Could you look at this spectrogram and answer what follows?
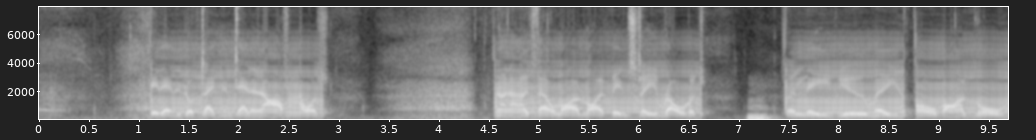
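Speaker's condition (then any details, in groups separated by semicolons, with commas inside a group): Laryngeal cancer with laryngectomy; laryngeal squamous cell carcinoma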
